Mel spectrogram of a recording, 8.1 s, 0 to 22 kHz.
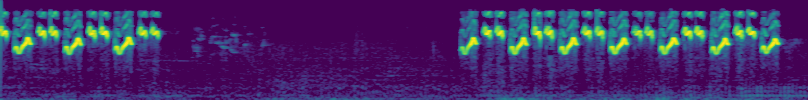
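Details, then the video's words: Java sparrow song played to get birds singing: a run of high paired chirps that breaks off, a quiet gap of three seconds with faint low hum, then a longer run of the same rising-and-shrill pairs. "suara mp3 burung gelatik langsung gacor"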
